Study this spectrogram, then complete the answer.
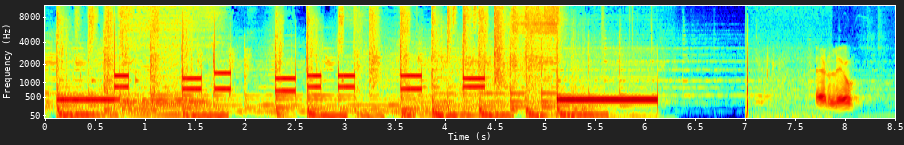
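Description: A run of telephone keypad dialing tones starts a prank phone call, a quick sequence of loud, clear beeps in an irregular rhythm, followed by a short tone and a brief burst of ringing or line noise.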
